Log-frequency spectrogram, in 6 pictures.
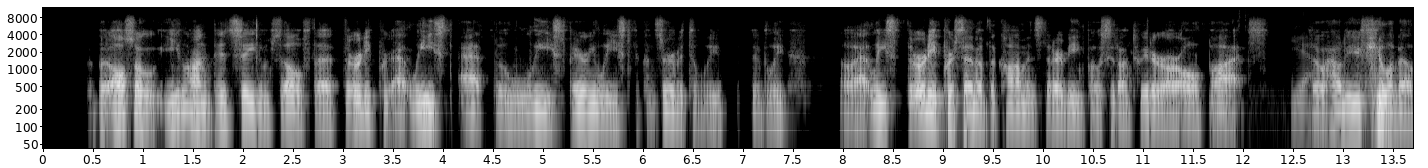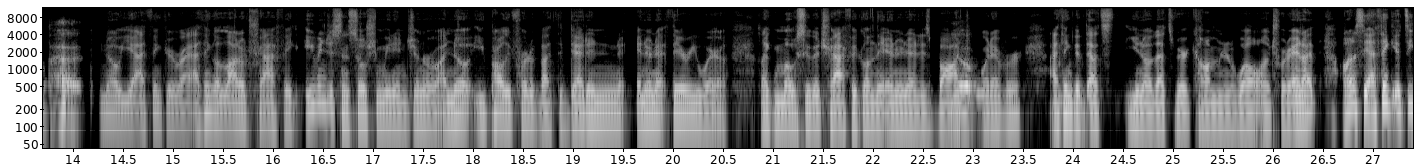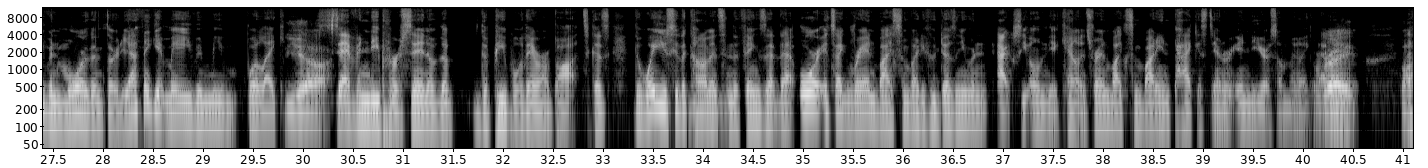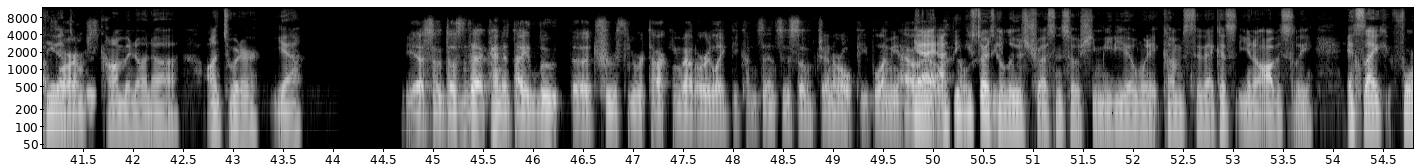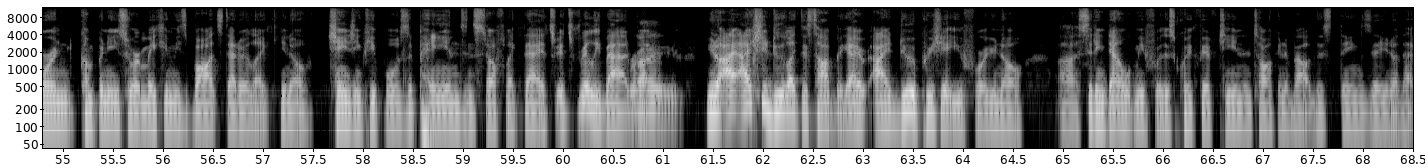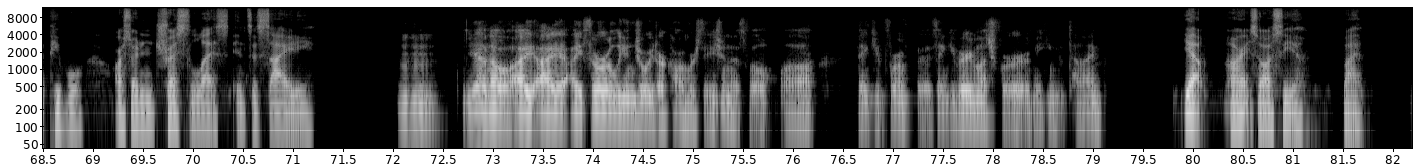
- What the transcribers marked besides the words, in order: tapping; unintelligible speech; laughing while speaking: "feel about that?"; other background noise
- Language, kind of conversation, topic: English, unstructured, Do you think people today trust each other less than they used to?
